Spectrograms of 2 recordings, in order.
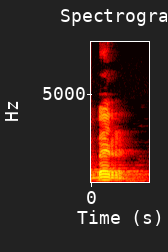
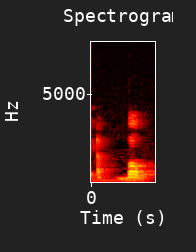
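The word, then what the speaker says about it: أكبر: Ya bab lah, itu karena ra sukunnya itu harus dibaca tafkhim, dibaca tebal karena sebelumnya ada huruf berharokat fathah. Tidak boleh dibaca bar, tapi akbar.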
